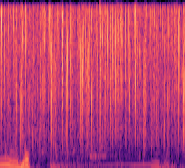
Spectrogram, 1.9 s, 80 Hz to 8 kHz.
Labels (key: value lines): label: biophony, cascading saw
recorder: SoundTrap 600 or HydroMoth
